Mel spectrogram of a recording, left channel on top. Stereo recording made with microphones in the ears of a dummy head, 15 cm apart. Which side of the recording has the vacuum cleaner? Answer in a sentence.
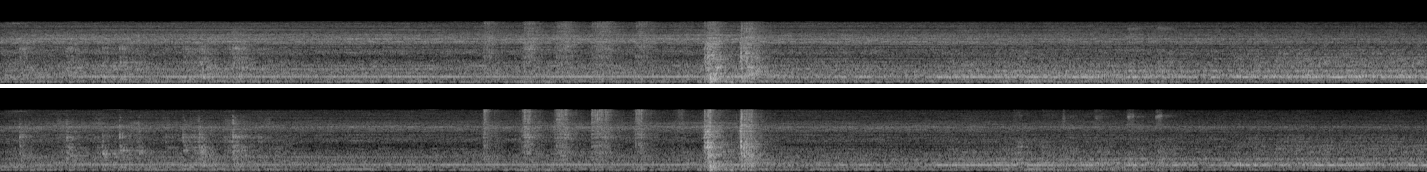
In this clip you hear the vacuum cleaner on the left.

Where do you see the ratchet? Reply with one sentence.
You can hear the ratchet on the right.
